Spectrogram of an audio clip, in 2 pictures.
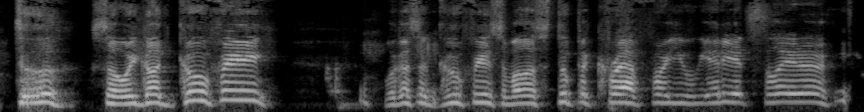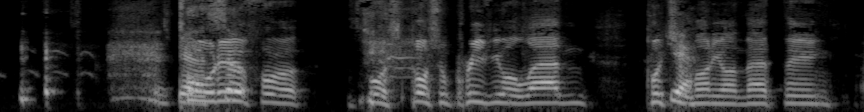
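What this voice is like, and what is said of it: Imitates another person's voice. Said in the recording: “do my Michael and Eisner impression?”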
